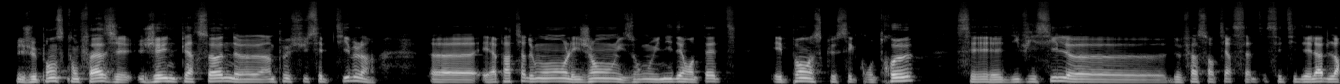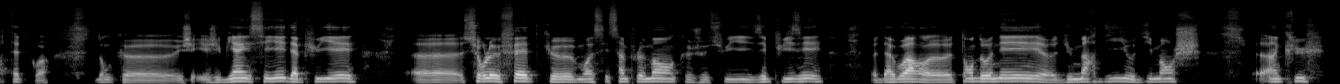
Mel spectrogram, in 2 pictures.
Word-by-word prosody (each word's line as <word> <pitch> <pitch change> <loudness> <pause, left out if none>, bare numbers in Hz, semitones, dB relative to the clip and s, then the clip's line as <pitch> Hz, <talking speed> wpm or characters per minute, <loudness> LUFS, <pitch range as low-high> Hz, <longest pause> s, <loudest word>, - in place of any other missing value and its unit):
mais 120 - -3
je 115 +3 +1
pense 155 +3 +1
qu'en 130 -4 -2
face, 145 +2 +4
j'ai 115 -2 -3
j'ai 130 +5 +3
une 140 -3 +1
personne, 145 +2 +2
heu, 115 0 0
un 115 +1 -2
peu 130 +4 -5
susceptible, 135 0 -4 0.6
heu 110 -1 +3
et - - -3
à 115 - +1
partir 140 +4 -2
du 135 - -1
moment 145 0 +1
où - - +4
les 115 -2 0
gens 140 +3 +1
ils 110 -2 -4
ont 125 +1 -4
une 120 +2 0
idée 130 +1 +2
en 120 -2 0
tête 140 +1 -4 0.3
et 120 - -3
pensent 145 +3 +2
que 125 - -9
c'est 125 +4 -9
contre 115 +9 0
eux, 175 +3 +4 0.4
c'est 115 -2 -3
difficile 125 +8 -4
heu 110 -4 -2
de 115 +1 -7
faire - - -3
sortir - - -6
cette 125 - -10
cette 125 -3 -13
idée 125 0 -1
là 135 +2 +6
de 125 - -3
leur 125 - +1
tête, - - -6
quoi. - - -9 0.5
Donc 115 -1 -10
heu, 95 -4 -4
j'ai 100 +2 -6
j'ai 110 0 -6
bien 135 +7 +5
essayé 145 +2 +3
d'appuyer, 135 +1 +1 0.6
heu, 105 -1 -2
sur 145 -2 +1
le 145 -2 +8
fait 145 +1 +4
que 125 -2 +1
moi, 120 +1 -2
c'est - - -11
simplement 135 0 +1
que 115 - -13
je 105 +1 -12
suis 115 +2 -6
épuisé 130 +1 -2 0.5
d'avoir, 125 +1 +4
heu, 110 +1 +1
tant 140 +5 -1
donné, 140 0 +4
heu, 110 -2 -1
du 120 +4 -4
mardi 130 +3 -1
au 130 - 0
dimanche, 130 +4 -4 0.6
heu, - - -4
inclus 135 +2 -3
125 Hz, 175 wpm, -23 LUFS, 115-140 Hz, 0.6 s, le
